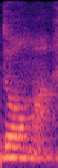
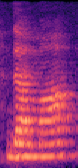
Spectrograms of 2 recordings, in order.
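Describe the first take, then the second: First: "doma" stressed on the opening "do"; stress on first syllable. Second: "dama" stressed on the final "ma"; stress on last syllable. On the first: Teacher recapping the difference, "doma" stressed at the start. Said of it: "put the stress to the first syllable". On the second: Teacher recapping the difference, "dama" stressed on the end. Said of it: "if the stress goes to the last letter". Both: Shown as a demonstration.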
